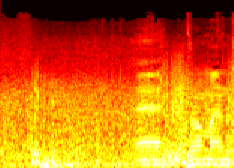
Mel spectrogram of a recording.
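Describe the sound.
Bombs exploding as deep, rumbling blasts, with heavy low booming and continuous loud rumble rolling through the short stretch.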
